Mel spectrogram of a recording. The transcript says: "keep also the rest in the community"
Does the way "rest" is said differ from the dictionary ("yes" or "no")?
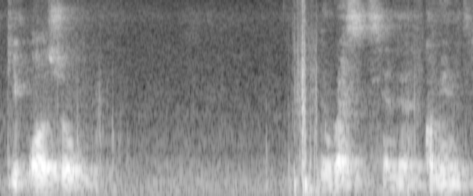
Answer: yes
